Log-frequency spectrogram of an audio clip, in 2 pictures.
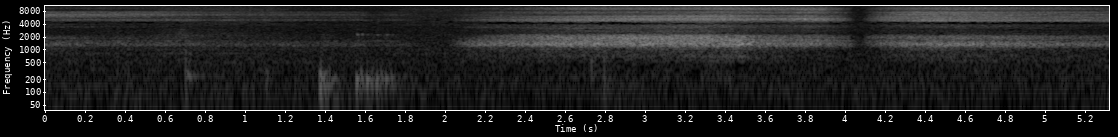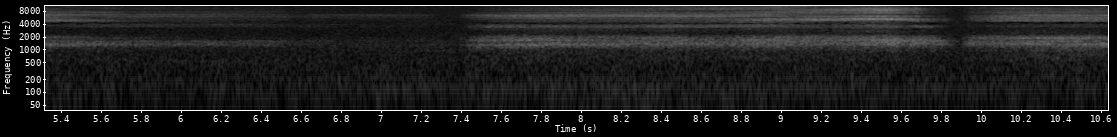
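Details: Snoring: hissing, breathy snores with a whistling quality, repeating every few seconds during sleep.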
